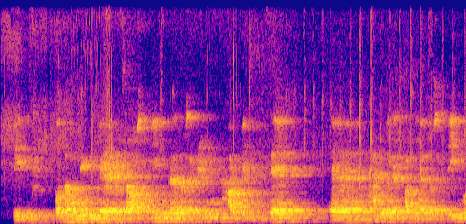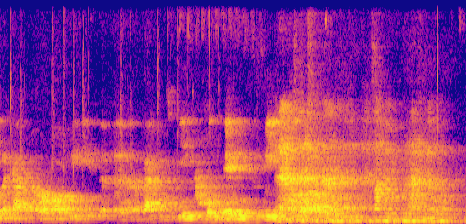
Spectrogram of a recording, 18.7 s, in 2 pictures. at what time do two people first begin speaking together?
14.8 s

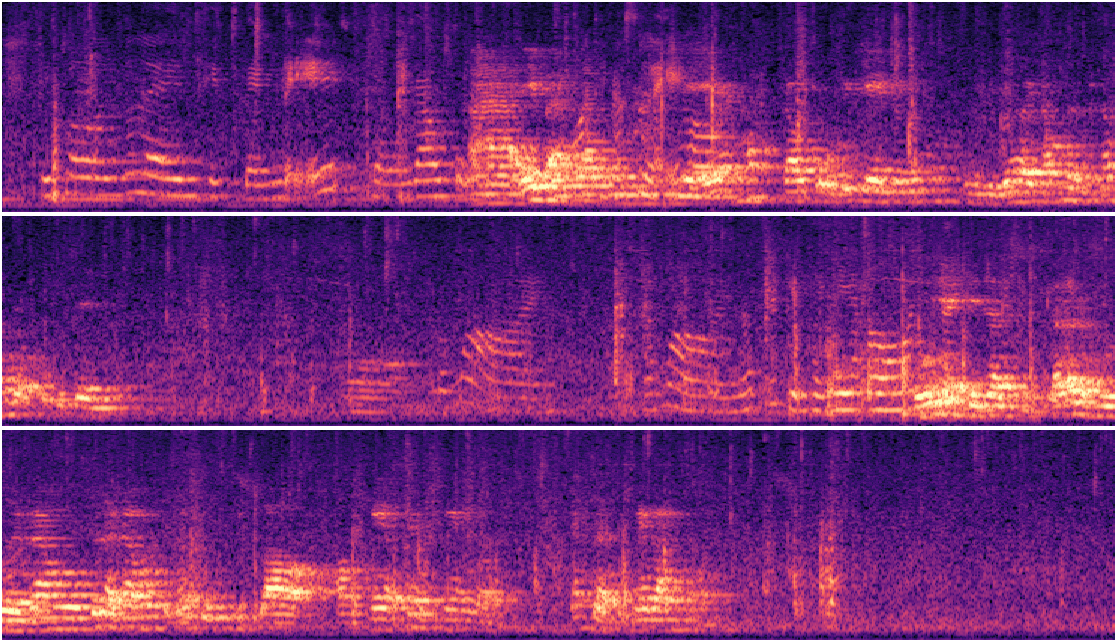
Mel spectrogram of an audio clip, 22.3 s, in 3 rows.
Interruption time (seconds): 3.1 s

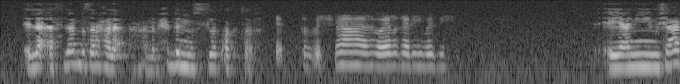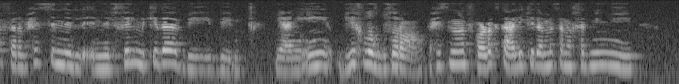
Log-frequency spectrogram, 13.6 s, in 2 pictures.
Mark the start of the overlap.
none

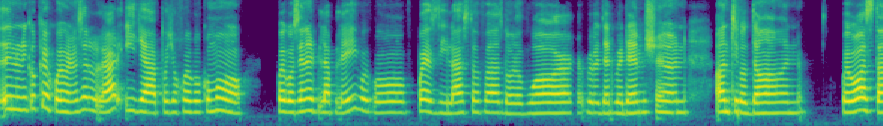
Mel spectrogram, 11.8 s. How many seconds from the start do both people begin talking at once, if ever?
none

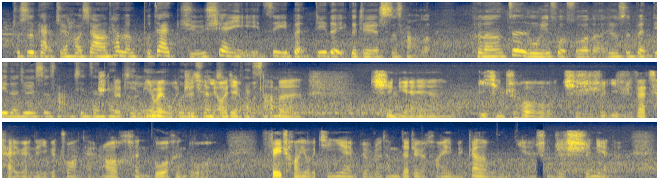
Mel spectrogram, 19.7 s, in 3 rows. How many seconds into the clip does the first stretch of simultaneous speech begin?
7.5 s

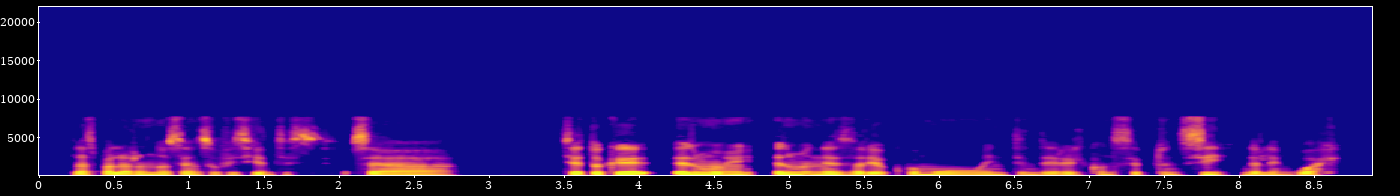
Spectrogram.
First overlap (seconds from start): none

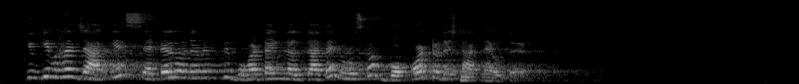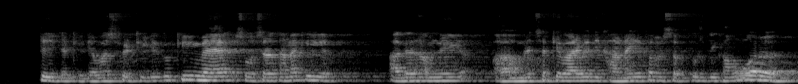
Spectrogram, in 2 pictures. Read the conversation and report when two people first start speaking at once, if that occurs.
none

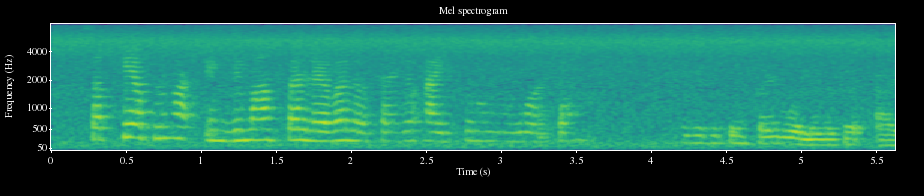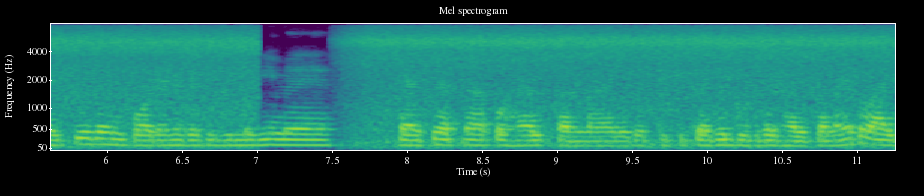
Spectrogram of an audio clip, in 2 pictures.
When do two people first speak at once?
none

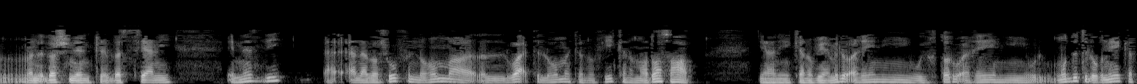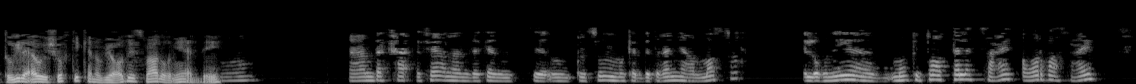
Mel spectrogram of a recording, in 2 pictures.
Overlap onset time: none

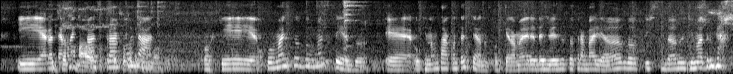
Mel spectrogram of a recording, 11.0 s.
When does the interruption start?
0.8 s

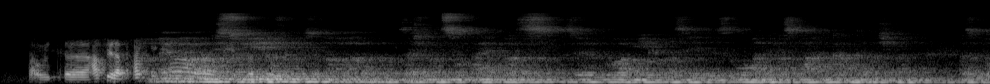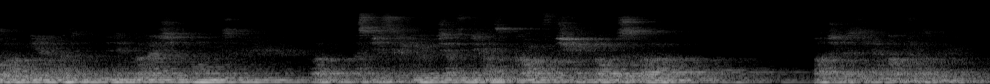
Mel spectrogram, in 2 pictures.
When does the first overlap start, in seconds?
1.4 s

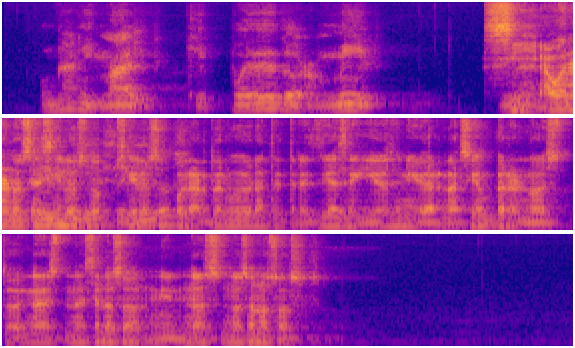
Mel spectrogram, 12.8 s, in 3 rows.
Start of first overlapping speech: 3.7 s

